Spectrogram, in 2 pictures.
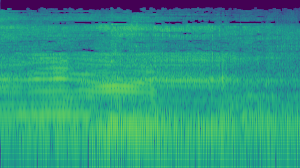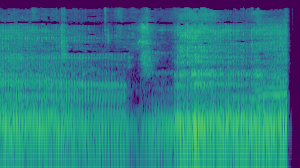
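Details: Tiger calling: a low, drawn-out moaning vocalization with a stacked tonal quality over the first two seconds, fading into rough breathy sounds, then a brief gap and a softer repeat near the end.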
